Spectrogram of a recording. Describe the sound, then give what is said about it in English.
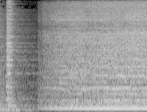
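A small grey-black single-seater electric car, a metre and a half wide, drives up to a parking space with a steady, insect-like electric buzz that rises in after a brief noisy burst and holds loud and even to the end. “With a buzzing sound like a swarm of insects, an electric car drives up to a potential parking space.”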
